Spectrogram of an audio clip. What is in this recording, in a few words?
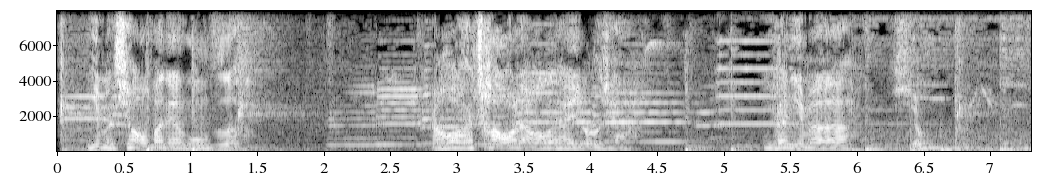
drama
